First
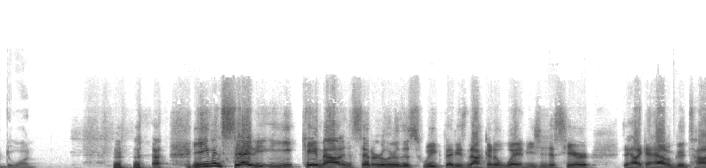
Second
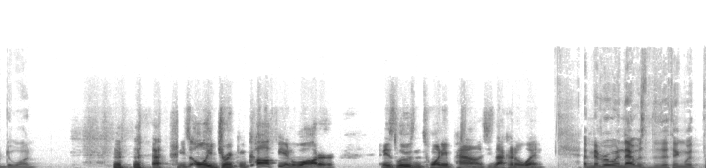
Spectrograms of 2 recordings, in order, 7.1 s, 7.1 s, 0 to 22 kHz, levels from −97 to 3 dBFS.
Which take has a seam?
second; 2 cuts; at 1.8 s, 5.8 s

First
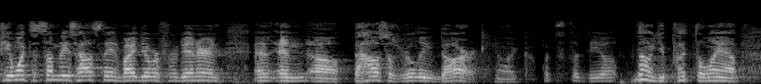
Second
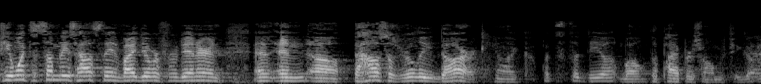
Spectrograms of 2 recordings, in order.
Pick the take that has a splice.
first; 1 cut; at 6.2 s

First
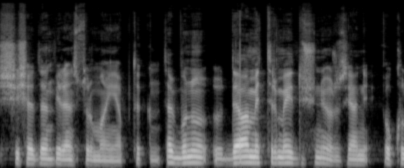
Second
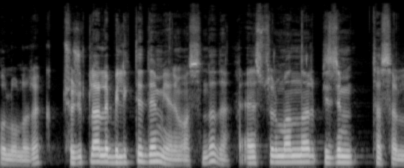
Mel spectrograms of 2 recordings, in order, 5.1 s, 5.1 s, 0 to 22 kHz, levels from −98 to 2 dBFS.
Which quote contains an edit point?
first; 1 cut; at 2.0 s

